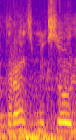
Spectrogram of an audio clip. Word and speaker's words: Trancemicsoul: and next to me i struggled with like pronouncing your name right i think is it transmixol or transmit i don't know how do you pronounce your name transmixo so i got it right so you know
